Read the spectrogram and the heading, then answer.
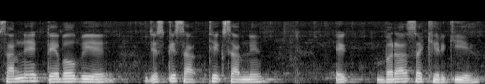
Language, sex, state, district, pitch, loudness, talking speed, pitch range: Hindi, male, Arunachal Pradesh, Papum Pare, 120 Hz, -15 LUFS, 100 wpm, 115-130 Hz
